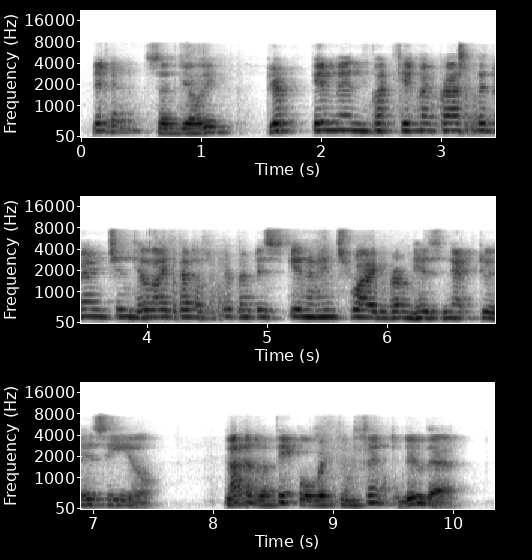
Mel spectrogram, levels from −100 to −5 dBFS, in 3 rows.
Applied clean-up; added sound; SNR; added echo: neural mask model DeepFilterNet 3.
